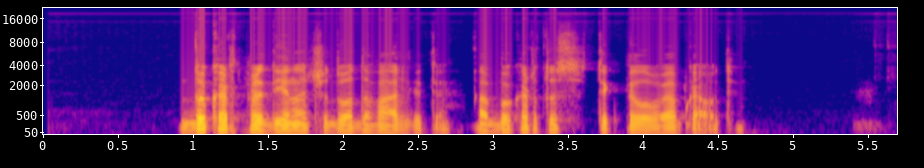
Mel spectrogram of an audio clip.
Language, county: Lithuanian, Vilnius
